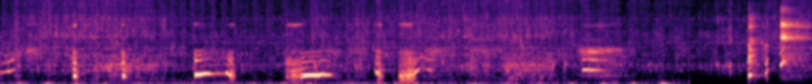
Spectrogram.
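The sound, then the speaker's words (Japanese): Water trickling and splashing while a bathtub is washed, an ongoing soft flow under a voice speaking, then falling quiet near the end. “お風呂を洗ってたとこだけど。”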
